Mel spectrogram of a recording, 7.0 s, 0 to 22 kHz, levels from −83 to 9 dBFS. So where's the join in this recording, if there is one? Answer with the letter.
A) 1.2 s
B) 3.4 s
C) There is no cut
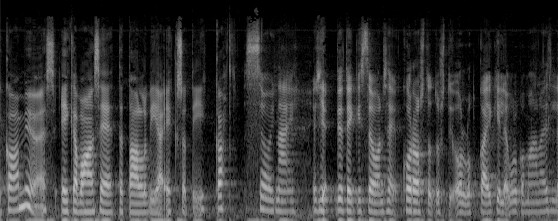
B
